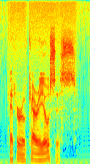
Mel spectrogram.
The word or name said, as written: heterokaryosis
